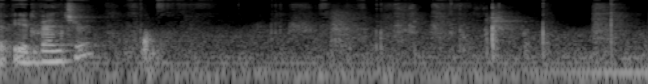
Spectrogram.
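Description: Book pages rustle as they turn.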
